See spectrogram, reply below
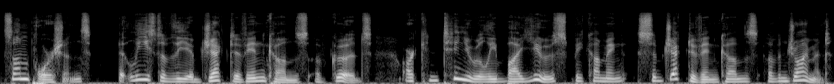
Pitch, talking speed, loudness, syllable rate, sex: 145 Hz, 135 wpm, -19 LUFS, 5.3 syllables/s, male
